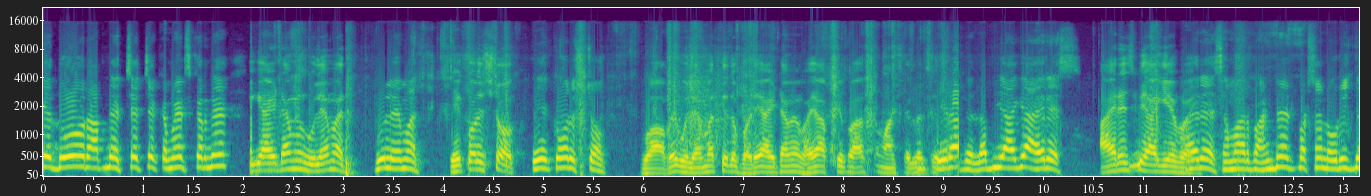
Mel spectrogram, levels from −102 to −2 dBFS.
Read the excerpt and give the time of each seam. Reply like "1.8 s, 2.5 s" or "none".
1.9 s, 9.2 s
